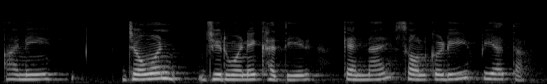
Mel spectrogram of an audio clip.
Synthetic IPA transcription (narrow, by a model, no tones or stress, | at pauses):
añi | d͡ʑəʋəɳd͡ʑiɾʋənekʰat̪iːɾkɛnːajsɔlkəɽipijat̪a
